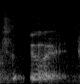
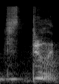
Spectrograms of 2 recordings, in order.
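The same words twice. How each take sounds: First: Whispered plea. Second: High, loud cry of just do it; desperate shout. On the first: Patient whispers to doctors to get it over with. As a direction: whisper just do it, no voice. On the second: Patient yells at doctors to set her finger, high and loud. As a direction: force it out, bracing for pain. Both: Retold or imitated. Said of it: "I was just like".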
